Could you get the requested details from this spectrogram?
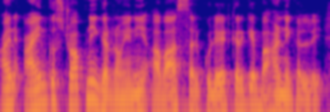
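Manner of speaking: normal talking voice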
